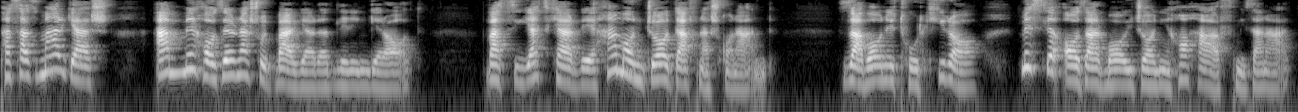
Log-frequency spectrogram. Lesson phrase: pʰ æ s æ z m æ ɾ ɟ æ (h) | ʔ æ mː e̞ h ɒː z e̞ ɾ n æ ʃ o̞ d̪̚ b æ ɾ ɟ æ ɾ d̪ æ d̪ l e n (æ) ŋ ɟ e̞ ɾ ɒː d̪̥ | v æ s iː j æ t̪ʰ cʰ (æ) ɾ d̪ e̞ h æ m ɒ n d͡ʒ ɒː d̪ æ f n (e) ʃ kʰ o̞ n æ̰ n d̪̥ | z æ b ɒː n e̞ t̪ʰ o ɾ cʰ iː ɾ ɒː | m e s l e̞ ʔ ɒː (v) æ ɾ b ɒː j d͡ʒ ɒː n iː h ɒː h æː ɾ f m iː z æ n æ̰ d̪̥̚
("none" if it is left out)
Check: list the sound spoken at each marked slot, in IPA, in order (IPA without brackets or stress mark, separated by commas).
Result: ʃ, i, æ, æ, z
